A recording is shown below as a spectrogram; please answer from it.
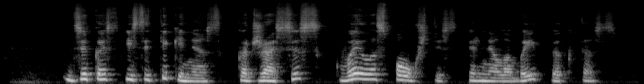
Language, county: Lithuanian, Tauragė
